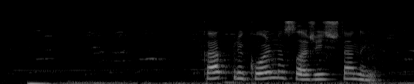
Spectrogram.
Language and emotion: Russian, neutral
